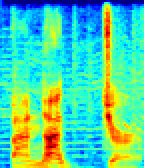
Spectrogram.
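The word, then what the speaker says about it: Banagher: To be very correct, it's a soft G. Banager. Banager. Banager.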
